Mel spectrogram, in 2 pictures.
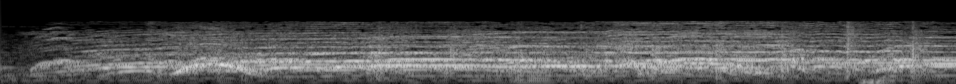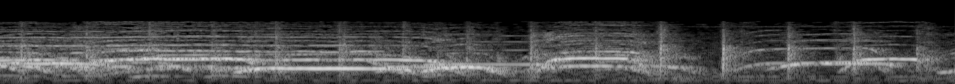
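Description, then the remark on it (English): An audience erupts in loud, sustained cheering and excited shouting, many high voices overlapping and whooping without pause, with a few sharp claps breaking through near the end. “I know the reason why you clap, but you didn't hear my full statement.”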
